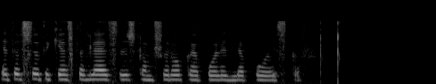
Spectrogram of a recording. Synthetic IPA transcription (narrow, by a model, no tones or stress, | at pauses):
ɛt̪əfsʲot̪əkʲɪɐst̪ɐvlʲæjɪt̪sʲlʲiʂkəmʂɨɾo̞kəjəpo̞lʲɪd̪lʲɐpo̞ɪskəf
